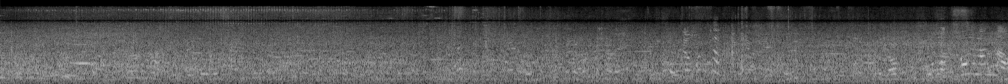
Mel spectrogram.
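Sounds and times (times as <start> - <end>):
cars passing: 0.0 - 10.0
people's voices: 0.0 - 10.0.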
